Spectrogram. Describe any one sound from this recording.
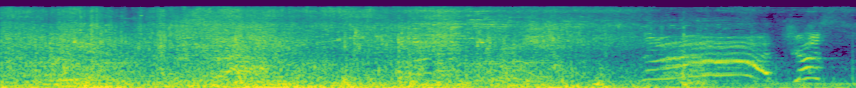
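Loud blasts and whooshing effects crackle through a fight.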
